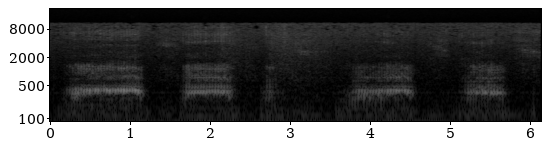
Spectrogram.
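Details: A cat's purr comes in four short buzzing pulses grouped loosely in pairs. Each vibrating swell lasts under a second against a quiet background.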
